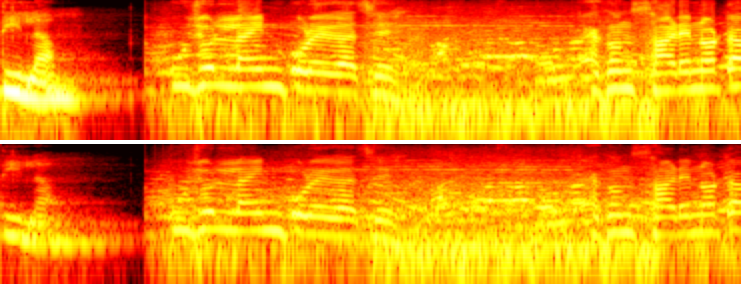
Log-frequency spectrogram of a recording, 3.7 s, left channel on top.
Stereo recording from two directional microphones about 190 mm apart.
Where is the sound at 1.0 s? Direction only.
Centre (ahead or behind).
